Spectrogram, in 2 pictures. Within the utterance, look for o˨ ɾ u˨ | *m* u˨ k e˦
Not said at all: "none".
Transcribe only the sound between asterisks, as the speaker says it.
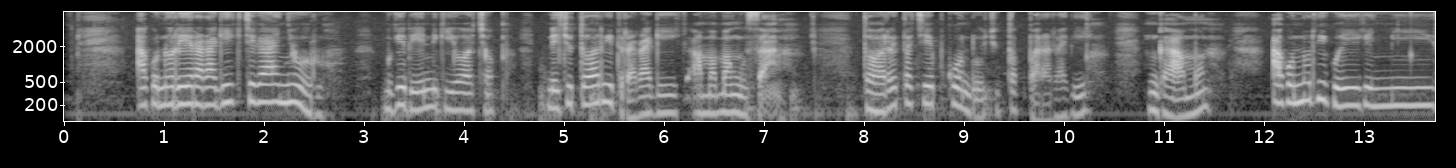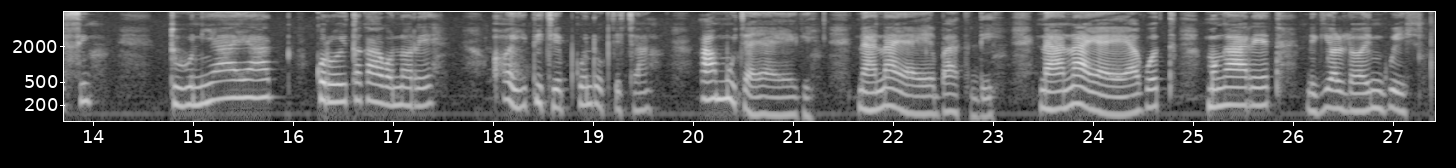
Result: m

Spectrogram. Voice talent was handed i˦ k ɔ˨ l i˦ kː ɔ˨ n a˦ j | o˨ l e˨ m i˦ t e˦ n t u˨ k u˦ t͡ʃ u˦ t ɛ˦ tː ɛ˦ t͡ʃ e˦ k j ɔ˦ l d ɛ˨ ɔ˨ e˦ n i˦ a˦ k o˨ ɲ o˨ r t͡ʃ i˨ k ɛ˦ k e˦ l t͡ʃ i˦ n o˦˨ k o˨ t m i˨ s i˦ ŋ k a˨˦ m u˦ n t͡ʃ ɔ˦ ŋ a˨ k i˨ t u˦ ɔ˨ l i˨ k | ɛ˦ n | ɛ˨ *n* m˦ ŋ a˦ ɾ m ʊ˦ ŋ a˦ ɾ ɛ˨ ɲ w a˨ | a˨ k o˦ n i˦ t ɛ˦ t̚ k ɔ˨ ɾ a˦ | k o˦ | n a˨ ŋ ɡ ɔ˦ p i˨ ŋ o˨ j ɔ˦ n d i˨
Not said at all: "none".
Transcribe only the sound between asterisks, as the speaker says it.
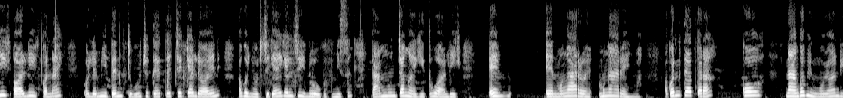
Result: n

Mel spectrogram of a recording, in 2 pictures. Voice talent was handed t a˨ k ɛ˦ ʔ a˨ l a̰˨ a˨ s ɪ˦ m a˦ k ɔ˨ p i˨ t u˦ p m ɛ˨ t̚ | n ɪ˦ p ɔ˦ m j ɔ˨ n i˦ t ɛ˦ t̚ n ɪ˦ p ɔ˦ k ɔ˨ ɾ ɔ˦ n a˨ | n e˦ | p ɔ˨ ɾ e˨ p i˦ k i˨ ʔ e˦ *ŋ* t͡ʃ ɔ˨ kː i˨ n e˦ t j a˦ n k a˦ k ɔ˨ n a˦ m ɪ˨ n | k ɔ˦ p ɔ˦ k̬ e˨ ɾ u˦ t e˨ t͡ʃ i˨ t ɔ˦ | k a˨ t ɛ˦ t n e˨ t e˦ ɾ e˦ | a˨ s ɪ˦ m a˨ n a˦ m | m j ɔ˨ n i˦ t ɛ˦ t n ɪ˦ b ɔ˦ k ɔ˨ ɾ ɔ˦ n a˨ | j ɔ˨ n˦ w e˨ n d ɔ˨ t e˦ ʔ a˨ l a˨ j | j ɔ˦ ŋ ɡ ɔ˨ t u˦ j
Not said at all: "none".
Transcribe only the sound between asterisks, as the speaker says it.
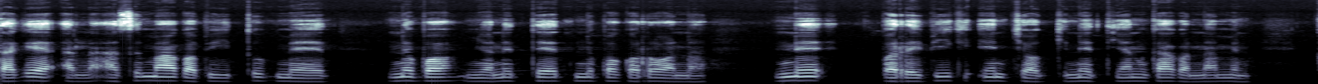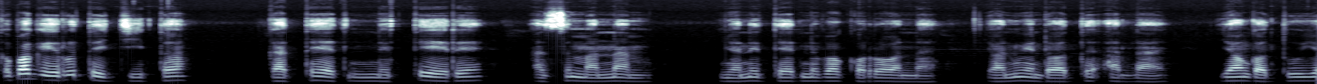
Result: n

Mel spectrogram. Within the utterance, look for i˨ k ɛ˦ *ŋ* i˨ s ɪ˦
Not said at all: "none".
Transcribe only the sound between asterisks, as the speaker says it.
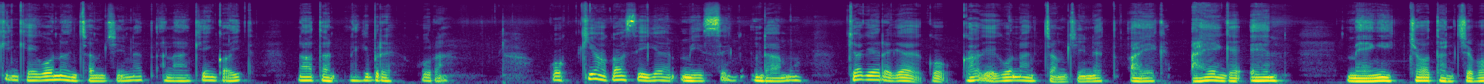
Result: m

